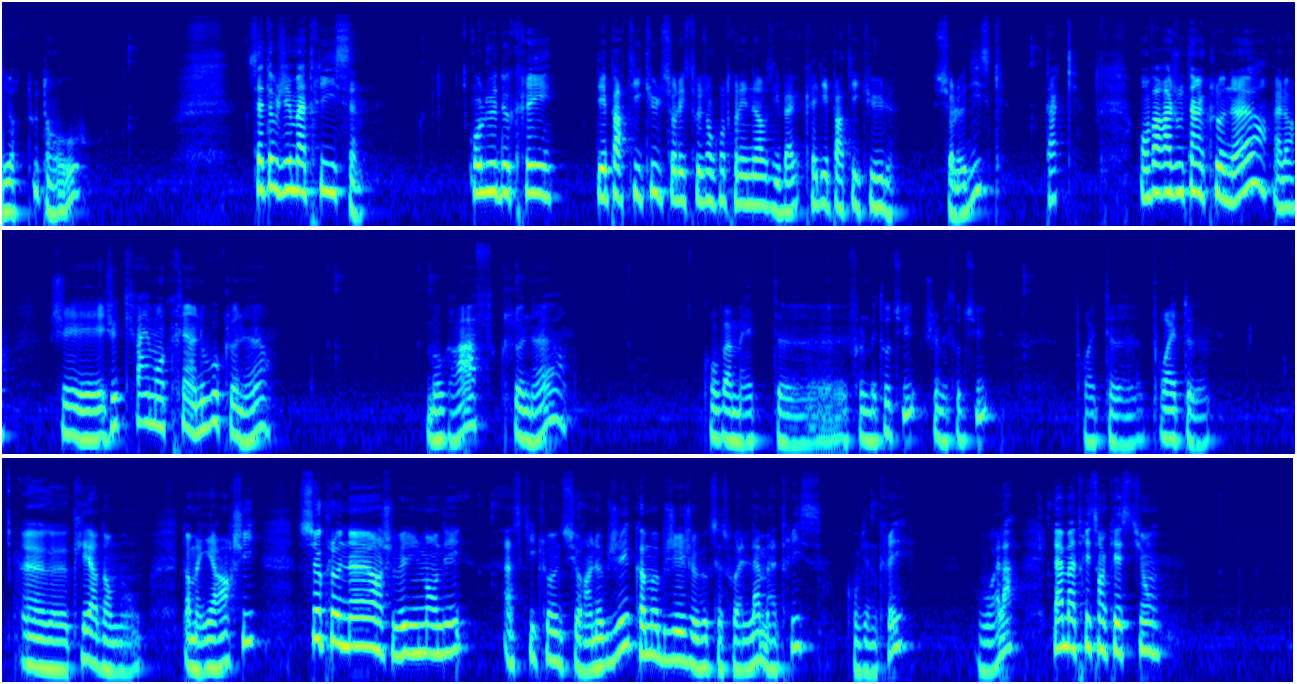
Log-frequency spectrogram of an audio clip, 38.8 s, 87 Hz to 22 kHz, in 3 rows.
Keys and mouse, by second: 2.4 click, 4.2 click, 8.7 click, 11.7 click, 16.1 click, 19.2 click, 28.9 click, 30.6 click, 33.2 click, 36.2 click, 38.0 click.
